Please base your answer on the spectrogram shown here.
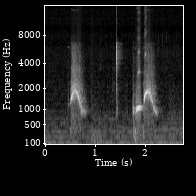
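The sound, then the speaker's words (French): Whistling from an elf: two short whistled phrases that swoop up and fall away, with a brief sharp click between them and no talk. “C'est le sifflement de l'elfe? Oui. L'elfe, okay.”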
